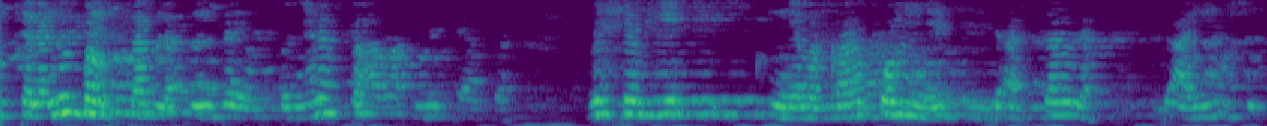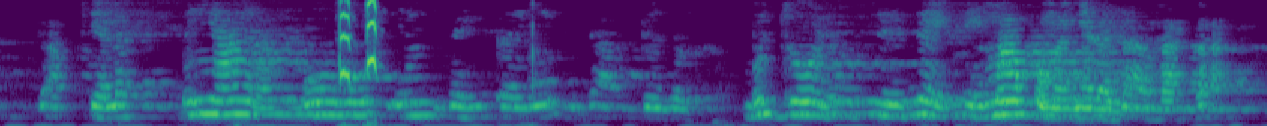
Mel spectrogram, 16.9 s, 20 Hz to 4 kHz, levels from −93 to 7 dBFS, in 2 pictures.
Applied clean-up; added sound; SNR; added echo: classical method WPE with log-MMSE.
